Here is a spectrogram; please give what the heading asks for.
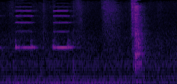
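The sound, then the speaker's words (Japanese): A microwave oven gives two short, high-pitched beeps as it finishes heating, over its steady low hum. A brief noisy burst follows later. “電子レンジでチンしました。”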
